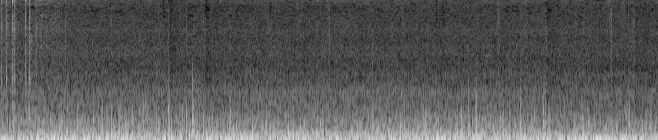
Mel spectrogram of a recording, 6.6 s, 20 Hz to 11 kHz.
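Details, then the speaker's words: 2001 BMW X5 3.0L, 187,000 miles, code P0306 and catalyst efficiency codes: low, uneven idle rumble with lumpy stumbling beat, clears with more throttle; misfire at idle, owner suspects severely worn spark plugs. "I don't know if you can hear it right now, but it's just misfire."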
